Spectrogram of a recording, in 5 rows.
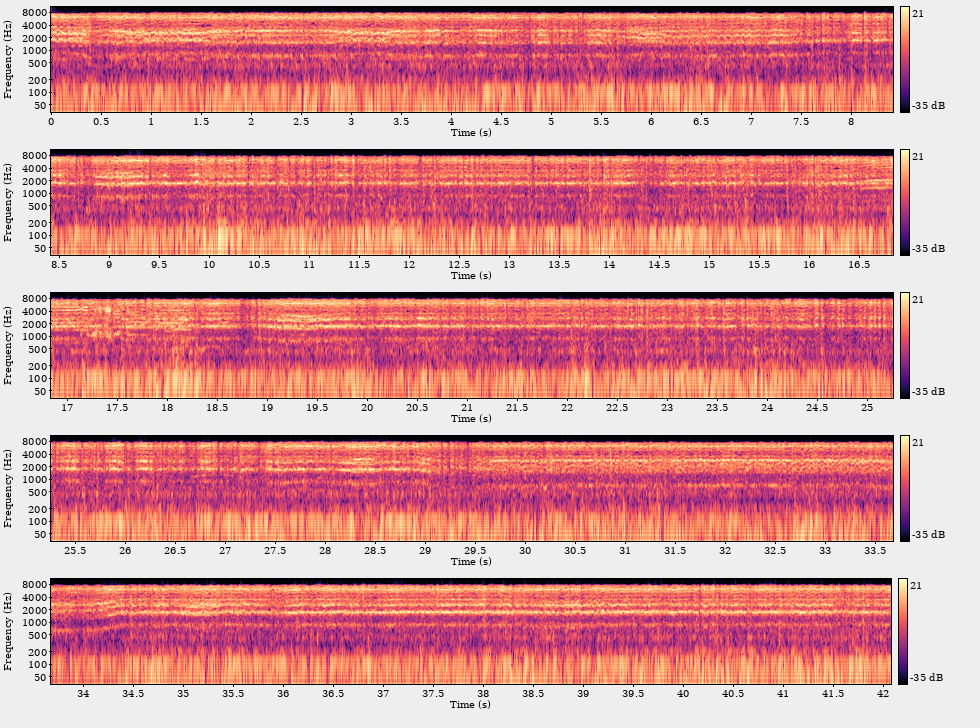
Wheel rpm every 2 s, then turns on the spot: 200, 200, 200, 200, 230, 230, 230, 230, 230, 230, 230, 230, 230, 230, 210, 160, 160, 200, 230, 230, 230.
none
